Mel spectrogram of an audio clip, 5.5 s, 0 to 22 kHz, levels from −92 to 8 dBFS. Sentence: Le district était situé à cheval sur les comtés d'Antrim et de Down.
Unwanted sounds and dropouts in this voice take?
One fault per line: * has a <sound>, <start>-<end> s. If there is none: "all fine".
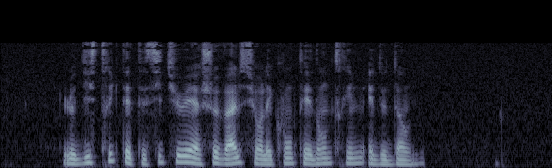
all fine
